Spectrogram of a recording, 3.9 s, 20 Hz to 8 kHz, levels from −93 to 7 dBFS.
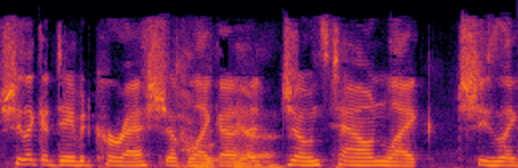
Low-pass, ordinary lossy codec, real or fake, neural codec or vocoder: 7.2 kHz; AAC, 32 kbps; real; none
